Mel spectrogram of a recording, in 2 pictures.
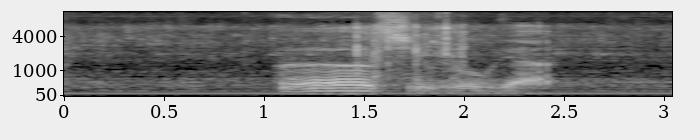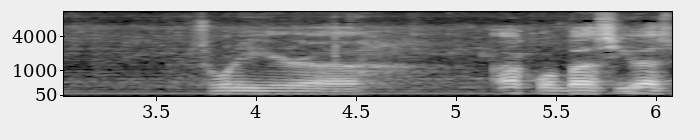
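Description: Cables rustle and clatter as they are handled.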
